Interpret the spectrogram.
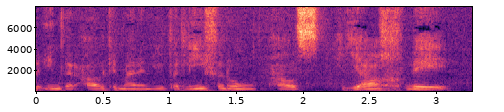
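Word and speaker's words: Jahwe: Der Name Gottes ist ja nach dem Alten Testament, wie er ihn beim brennenden Dornbusch Moses offenbart hat, IHWH, Yahweh. Es gibt da eine falsche Übersetzung, die dann auf Jehova kommt. Und das ist eine monströse Aussprache, heißt es im Lexikon für Theologie und Kirche.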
